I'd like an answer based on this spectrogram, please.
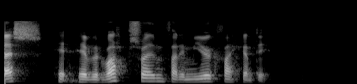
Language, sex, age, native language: Icelandic, male, 18-19, Icelandic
